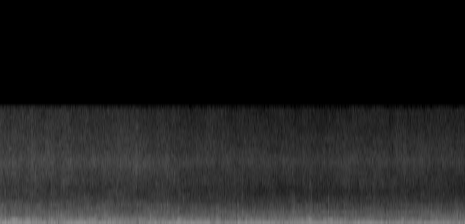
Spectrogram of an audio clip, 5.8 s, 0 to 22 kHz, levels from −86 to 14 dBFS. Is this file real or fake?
fake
